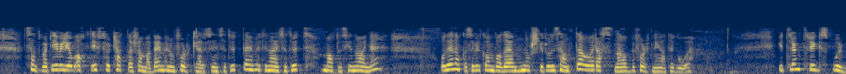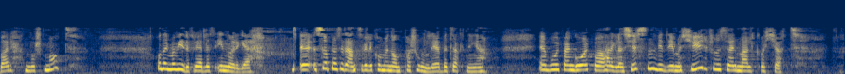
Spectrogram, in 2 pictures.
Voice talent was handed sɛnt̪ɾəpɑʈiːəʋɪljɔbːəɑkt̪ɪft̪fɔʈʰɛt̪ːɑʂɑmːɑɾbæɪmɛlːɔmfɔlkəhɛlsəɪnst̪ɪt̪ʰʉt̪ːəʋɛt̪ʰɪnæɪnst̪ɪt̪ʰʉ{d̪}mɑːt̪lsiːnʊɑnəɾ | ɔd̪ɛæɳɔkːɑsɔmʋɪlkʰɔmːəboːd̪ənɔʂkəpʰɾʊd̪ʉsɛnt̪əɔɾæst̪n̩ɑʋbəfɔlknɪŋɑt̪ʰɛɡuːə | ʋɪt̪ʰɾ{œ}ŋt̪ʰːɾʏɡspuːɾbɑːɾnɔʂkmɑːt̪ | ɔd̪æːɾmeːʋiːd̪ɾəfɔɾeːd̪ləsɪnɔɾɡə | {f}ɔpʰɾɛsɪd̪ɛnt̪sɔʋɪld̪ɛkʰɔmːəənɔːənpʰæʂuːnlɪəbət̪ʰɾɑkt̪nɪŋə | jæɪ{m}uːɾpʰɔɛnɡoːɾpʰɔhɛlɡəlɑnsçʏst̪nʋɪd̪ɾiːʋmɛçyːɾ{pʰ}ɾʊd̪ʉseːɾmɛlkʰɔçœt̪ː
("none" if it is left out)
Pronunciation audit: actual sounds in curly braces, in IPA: t̪, œ, s, b, pʰ

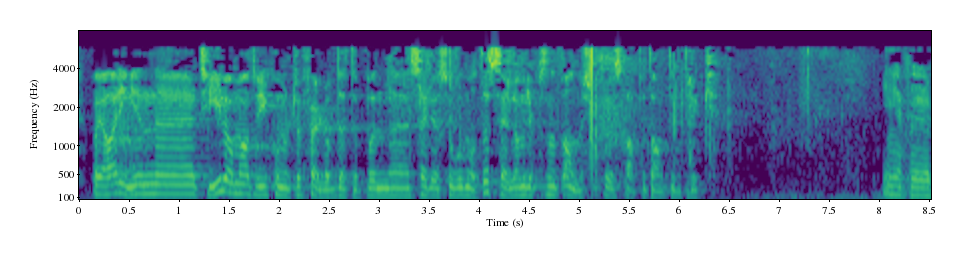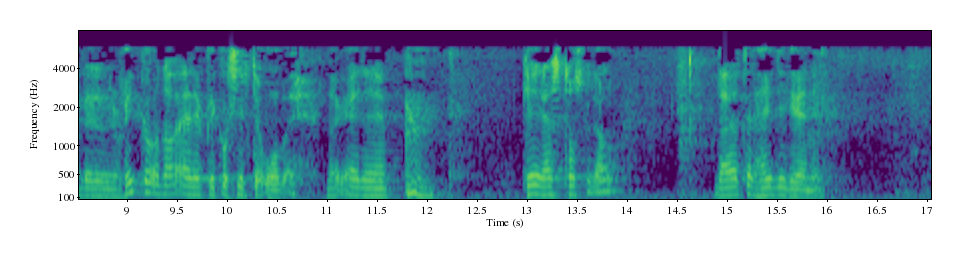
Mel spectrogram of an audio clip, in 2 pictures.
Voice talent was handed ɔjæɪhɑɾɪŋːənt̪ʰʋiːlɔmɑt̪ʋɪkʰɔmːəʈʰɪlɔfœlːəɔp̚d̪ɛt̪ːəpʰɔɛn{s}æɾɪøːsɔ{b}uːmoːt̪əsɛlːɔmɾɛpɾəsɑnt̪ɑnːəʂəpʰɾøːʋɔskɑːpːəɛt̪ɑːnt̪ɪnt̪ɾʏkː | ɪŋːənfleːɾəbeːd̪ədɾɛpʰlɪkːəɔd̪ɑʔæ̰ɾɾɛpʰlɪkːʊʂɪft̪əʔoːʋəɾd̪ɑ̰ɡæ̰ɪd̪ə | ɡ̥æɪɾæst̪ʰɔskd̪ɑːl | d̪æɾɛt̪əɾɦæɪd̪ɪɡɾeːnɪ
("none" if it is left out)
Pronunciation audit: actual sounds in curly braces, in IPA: s, ɡ

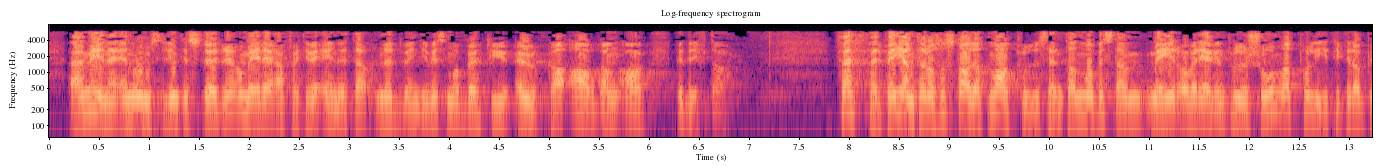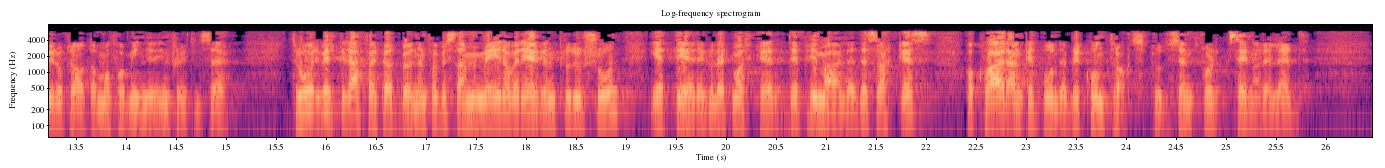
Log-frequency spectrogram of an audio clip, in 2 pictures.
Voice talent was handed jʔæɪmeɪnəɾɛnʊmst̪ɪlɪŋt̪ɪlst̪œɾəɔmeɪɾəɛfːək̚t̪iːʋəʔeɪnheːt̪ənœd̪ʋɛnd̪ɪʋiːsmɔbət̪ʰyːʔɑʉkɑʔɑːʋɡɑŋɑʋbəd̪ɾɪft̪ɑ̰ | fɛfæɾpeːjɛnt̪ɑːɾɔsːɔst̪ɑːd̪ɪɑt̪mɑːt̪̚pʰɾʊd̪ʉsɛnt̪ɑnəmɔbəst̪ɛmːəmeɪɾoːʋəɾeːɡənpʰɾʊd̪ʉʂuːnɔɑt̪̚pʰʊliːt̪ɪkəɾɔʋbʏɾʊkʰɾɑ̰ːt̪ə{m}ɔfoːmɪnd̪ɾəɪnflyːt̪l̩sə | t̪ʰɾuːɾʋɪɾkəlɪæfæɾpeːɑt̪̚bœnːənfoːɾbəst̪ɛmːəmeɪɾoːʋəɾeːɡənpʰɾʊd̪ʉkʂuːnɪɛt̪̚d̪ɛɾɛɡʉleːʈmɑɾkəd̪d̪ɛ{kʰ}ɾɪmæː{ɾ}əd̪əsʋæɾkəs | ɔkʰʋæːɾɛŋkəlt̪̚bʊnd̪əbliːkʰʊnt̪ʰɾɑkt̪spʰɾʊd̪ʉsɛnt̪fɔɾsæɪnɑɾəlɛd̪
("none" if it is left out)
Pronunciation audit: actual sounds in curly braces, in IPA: m, pʰ, ɭ

